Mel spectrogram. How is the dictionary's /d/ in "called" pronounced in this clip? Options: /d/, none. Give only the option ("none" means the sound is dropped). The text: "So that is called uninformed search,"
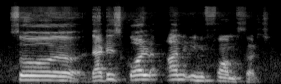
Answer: /d/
